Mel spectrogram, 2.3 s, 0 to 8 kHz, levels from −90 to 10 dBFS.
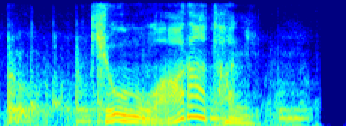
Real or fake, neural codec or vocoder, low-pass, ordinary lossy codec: fake; codec, 16 kHz, 4.8 kbps, FACodec; 7.2 kHz; none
